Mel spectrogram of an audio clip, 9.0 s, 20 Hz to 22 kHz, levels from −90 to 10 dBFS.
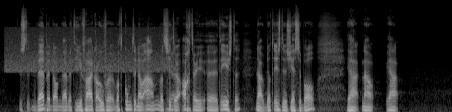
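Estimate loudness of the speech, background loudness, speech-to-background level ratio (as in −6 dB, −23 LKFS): −30.5 LKFS, −47.5 LKFS, 17.0 dB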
